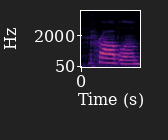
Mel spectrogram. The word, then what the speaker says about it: PRBLM: Problem, but it's spelled PRBLM by Friday Pilots Club.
